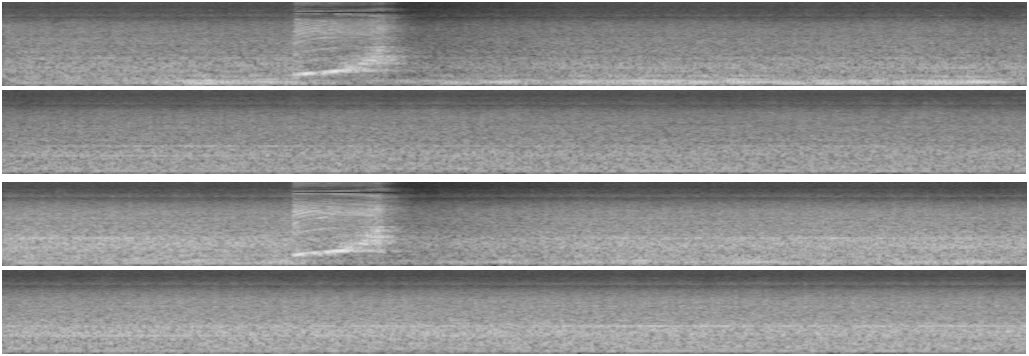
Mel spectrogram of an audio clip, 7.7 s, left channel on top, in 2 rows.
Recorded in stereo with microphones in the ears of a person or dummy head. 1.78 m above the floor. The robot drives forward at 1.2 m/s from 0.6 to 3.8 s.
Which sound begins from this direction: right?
A shout, at 1.1 s.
